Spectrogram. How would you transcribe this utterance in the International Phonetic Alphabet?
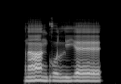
ɾãɡol jɛ

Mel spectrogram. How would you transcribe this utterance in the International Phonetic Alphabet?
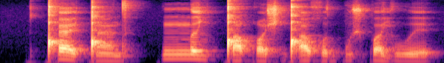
ǃʰæ˦˨e̯ǃæ̃˨d | nːɐ˦˨ʎǃa˨ qʷa˨ʃǃʼa˦ χʷɐ˨dpu˦ʃ pɐ˦ju˨e̯

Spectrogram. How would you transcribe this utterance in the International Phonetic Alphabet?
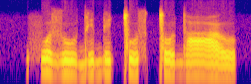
fʊ˦˨zu˦˨di˦dɾi˦ ǀu˦sǀʊ˦ dɑ˦˨ʊ̯

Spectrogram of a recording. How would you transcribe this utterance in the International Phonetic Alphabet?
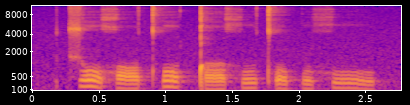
t͡ʃoxɔ tʰo ǃʌxutʼopu xu

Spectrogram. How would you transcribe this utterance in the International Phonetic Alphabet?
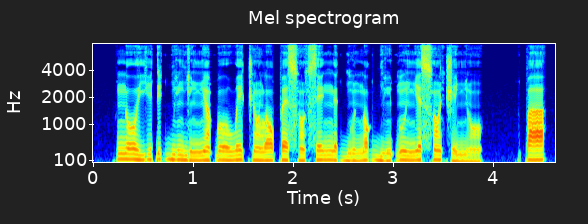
noː˦˨ji˦˨ɗi˦ɡ͡bĩ˧ ɡĩ˨ɲã˧ ɓoː˧we˦t͡ʃɔ̃˧ lɔ˧pɛ˧sɔ̃˨ se˦ ŋɛ˧ɡ͡bũ˨nɔ˦ ɡ͡bĩ˨ ɓũ˦˨ɲɛ˦ sɔ̃˦ t͡ʃɛ˨ɲɔ̃˨ | pa˦

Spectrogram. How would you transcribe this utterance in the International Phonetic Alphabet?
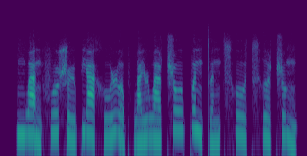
mwa̰˨˩n fu˥ʂɻ̩˧˥pjä˥˩ xu˧˥ɻɤ̰˨˩pʰwa˦ɪ̯ɻwä˧˥ ʈ͡ʂo˥ʊ̯pə˥˩n t̪ə˧˥nt͡sʰo˥˧ʊ̯ t͡sʰɹ̩˥˧ ʈ͡ʂʊ˥˩ŋ

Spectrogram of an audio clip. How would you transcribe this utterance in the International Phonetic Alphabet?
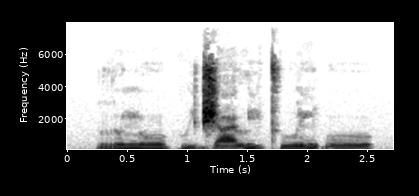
rʊ˨noː˨ kʷi˨d͡ʒa˨ li˦tʰu˦ɾĩ˨ɓoː˨

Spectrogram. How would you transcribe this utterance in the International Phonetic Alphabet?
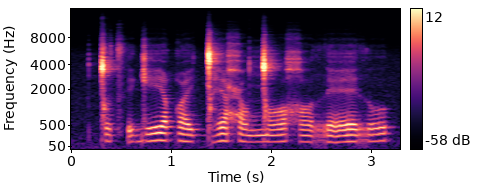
ǀʊt͡sʼɪɡʲeːqʷeː ɡ͡ǀɛħɔ ŋ͡ǀɔχɔ rɛːro

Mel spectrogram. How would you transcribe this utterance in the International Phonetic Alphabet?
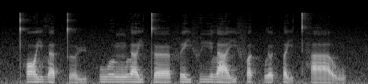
t̪ʰɔː˥jlɐ˧t̚t̪ɵ˨˩ɥ | wʊ˥ŋlɐ˥jt̪œː˧ fe˧jfiː˧laː˨˥j fɐ˨k̚lɵ˧t̚ɐ˨˥j t̪ʰaː˨˩w

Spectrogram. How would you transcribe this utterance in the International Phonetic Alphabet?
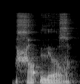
xɑʔlʲoʁ

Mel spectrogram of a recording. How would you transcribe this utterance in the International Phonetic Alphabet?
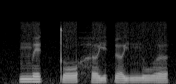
me˦˥k̚ t̪o˧˥hə˧jɗə˧˥j nu˧ə̯

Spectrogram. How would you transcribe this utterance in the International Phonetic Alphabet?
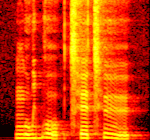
ŋʷəːwibo | t͡sʰɛ t͡sʰʏː

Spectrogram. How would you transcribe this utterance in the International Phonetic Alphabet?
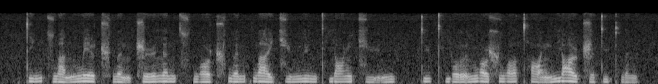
t̪i˧˥ŋt͡swa̰˨˩nlwe˥˩ɪ̯ ʈ͡ʂʰwə̰˨˩nʈ͡ʂɻ̩˧˥lə˥n t͡sʰwɔ˧˥ʈ͡ʂʰwə˥n kwa˥˩ɪ̯t͡ɕy˧˥nly˥˩nt̪ʰjɑ˥ŋ t͡ɕy̰˨˩˦n | t̪y˧˥t̪ʰjo̰˨˩ʊ̯lwɔ˥˩ ʂwɔ˧˥t̪ʰɑ̰˨˩ŋn̪jɑ˥˩ʊ̯ʈ͡ʂɻ̩˩ t̪y˥kʰwə˨n

